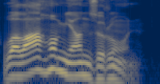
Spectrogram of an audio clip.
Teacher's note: Your tongue just kind of hovers preparing for that heavy dha. · This requires ikhfa, specifically a middle degree of hiding the noon. You don't say "yanzurun" clearly, but you don't swallow it entirely either.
